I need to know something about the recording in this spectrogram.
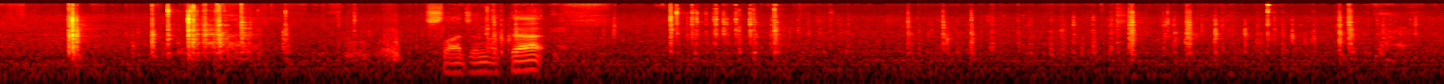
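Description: Plastic parts click and clack close by.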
